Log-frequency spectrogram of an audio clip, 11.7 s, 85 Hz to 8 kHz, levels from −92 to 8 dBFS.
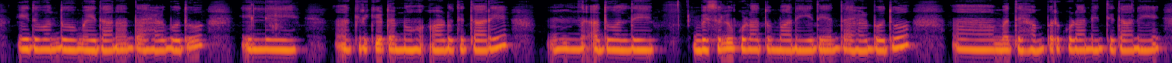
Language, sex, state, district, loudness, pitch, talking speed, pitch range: Kannada, female, Karnataka, Dharwad, -27 LUFS, 230 Hz, 105 wpm, 225-240 Hz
